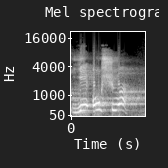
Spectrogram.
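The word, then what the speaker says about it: Yehoshua: Nous voyons qu'en hébreu, Josué se prononce Yoshua qui veut dire l'Éternel est sauveur.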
